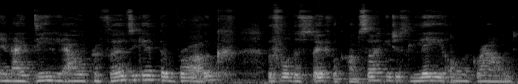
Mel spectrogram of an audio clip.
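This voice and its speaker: There is audible room echo as a woman talks at a fairly quick pace. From Ghana. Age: 20s. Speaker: vlogger. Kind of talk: casual vlog chat. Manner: animated.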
